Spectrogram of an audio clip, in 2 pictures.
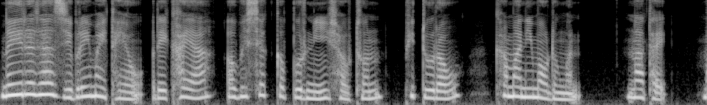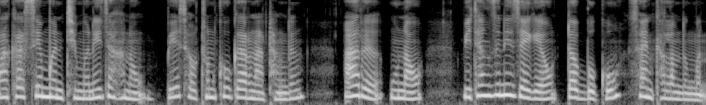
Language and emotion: Bodo, neutral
